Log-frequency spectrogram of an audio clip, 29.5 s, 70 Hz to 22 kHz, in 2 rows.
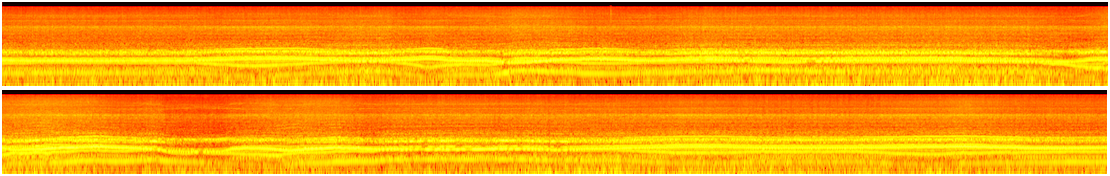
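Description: A 250-size FPV racing quadcopter's four brushless motors spinning 5040 propellers, heard from the onboard camera: a buzzing whine of several close tones that dips and swoops back up in pitch several times as the throttle is worked, over a rough low noise of prop wash and wind.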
